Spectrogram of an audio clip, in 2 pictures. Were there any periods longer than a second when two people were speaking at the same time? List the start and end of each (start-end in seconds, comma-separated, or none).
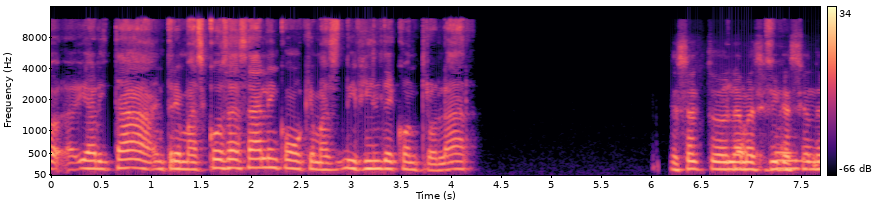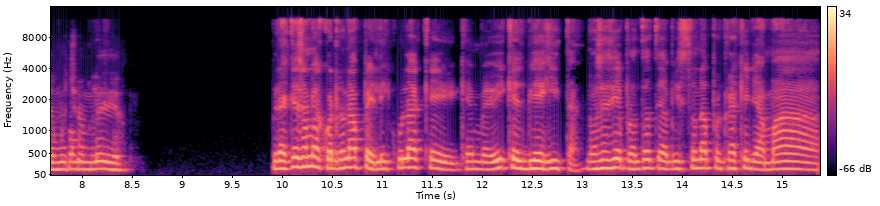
6.7-8.4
